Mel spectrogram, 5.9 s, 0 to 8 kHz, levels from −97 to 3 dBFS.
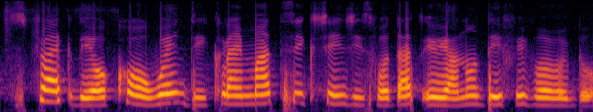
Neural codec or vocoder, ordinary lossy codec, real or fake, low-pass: none; none; real; none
